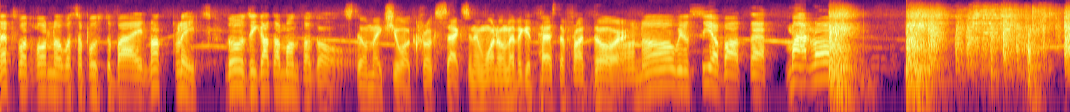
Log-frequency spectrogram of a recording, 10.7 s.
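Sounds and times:
speech: 0.0 - 8.7
gunshots fired in the dark: 8.3 - 10.6.

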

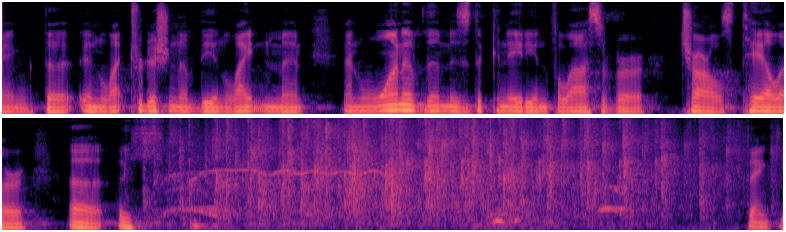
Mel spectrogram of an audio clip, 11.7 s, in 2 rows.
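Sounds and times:
speech: 0.0 - 7.9, 9.6 - 9.8, 11.4 - 11.7
audience applause: 6.9 - 11.7.

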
